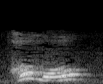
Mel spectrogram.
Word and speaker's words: homoousios: But in the English form, it was spelled out, it is written as H-O-M-O-S-U-I-S-O-S. Okay? Now, how is this word pronounced? It's pronounced as homoousios.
